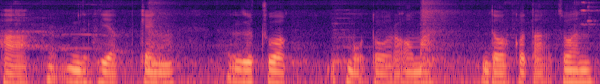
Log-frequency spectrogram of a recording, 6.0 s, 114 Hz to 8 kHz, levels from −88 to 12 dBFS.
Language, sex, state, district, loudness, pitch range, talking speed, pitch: Mizo, male, Mizoram, Aizawl, -18 LUFS, 105-115 Hz, 140 wpm, 110 Hz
